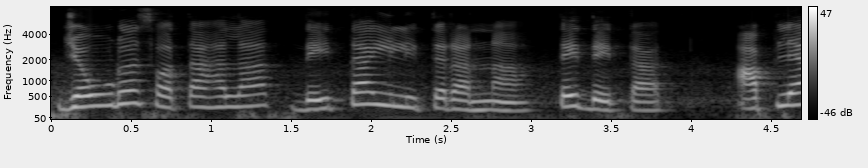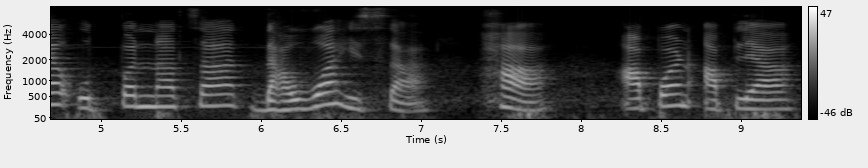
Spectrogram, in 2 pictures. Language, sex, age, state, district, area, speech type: Marathi, female, 60+, Maharashtra, Nanded, urban, spontaneous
